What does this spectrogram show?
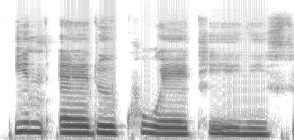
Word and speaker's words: inadequateness: inadequateness 이렇게. 원래 발음 inadequateness 이렇게 해서 quit 트 발음이 거의 안 나거든요.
